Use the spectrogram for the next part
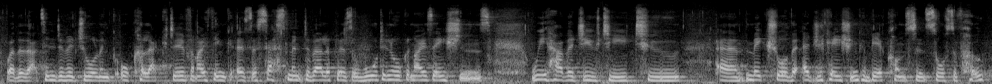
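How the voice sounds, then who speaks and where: A woman giving a conference presentation in an earnest, deliberate way, stressing and restating her points. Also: mid-range voice, level tone, dark tone, a little hiss or hum. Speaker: panel speaker on assessment.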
